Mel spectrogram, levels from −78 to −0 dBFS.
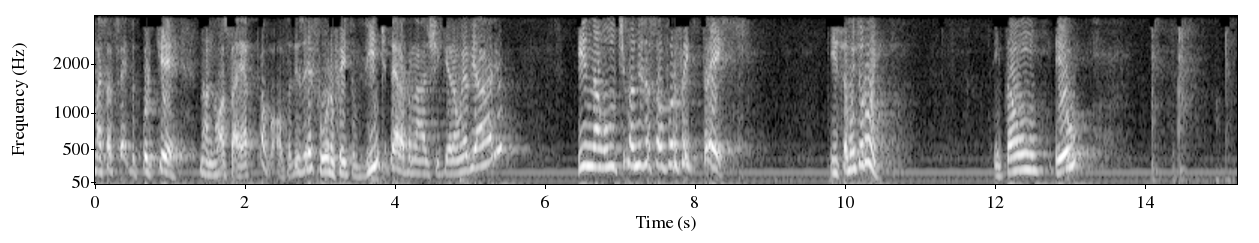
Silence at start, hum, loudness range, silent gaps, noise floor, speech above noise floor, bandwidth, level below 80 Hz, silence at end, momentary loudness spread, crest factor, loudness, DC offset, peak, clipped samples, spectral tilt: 0 s; 60 Hz at -40 dBFS; 3 LU; none; -36 dBFS; 26 dB; 4 kHz; -40 dBFS; 0.1 s; 19 LU; 12 dB; -11 LUFS; under 0.1%; 0 dBFS; 0.4%; -10 dB/octave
